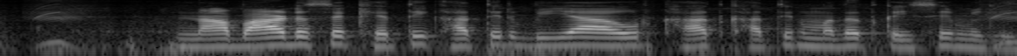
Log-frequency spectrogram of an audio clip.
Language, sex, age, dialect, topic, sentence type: Bhojpuri, male, 18-24, Southern / Standard, banking, question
